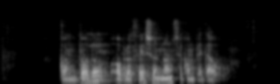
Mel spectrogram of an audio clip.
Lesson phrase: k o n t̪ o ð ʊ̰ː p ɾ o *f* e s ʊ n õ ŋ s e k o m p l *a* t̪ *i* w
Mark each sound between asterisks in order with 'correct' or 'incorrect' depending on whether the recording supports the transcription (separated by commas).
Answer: incorrect, incorrect, incorrect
